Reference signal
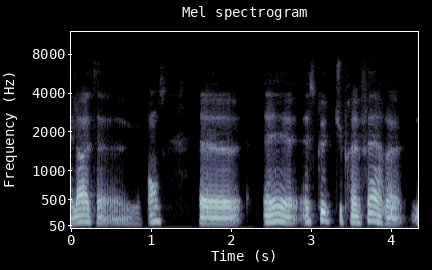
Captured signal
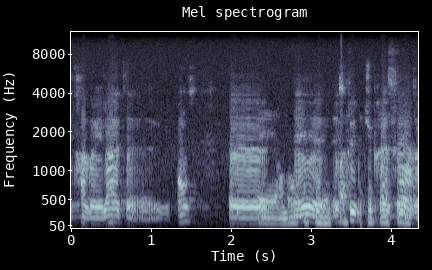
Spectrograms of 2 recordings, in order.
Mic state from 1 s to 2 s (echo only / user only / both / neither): echo only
